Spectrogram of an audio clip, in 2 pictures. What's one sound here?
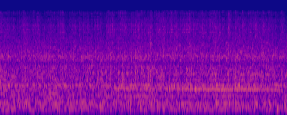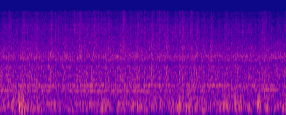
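A diesel engine rumbles steadily at idle close by.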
